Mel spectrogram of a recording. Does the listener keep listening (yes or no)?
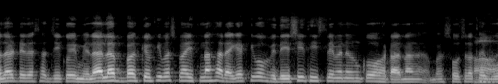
no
